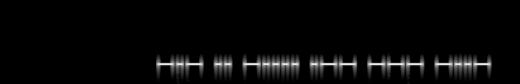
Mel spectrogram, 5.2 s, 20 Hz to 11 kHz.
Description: Morse code, heard as a keyed tone, about 25 wpm, 700 Hz. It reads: KI6WOX
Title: USA Call Signs - 6 Characters - Repeated 2x - 25wpm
